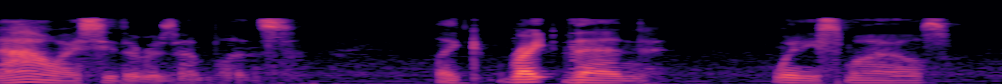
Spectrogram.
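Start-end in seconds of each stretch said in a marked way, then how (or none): 0.0-1.5 murmuring softly, lower and quieter. Voicing a character in a scene, right as another smiles: whispering.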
